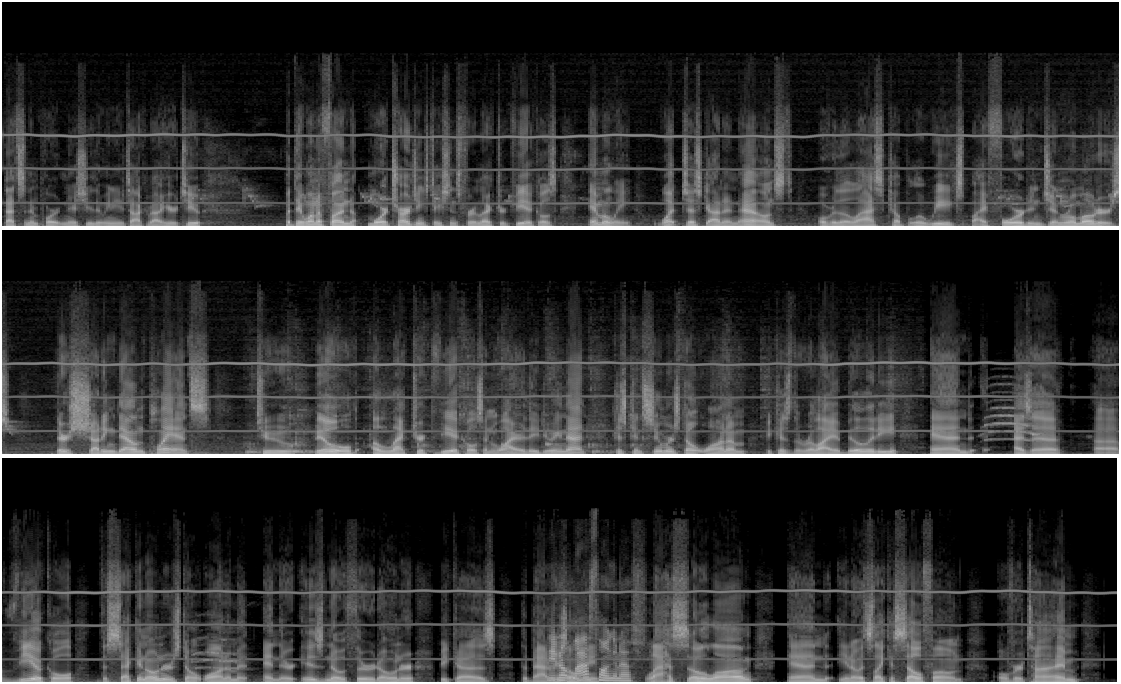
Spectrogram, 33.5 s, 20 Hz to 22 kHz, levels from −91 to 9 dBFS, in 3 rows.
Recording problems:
high-pitched whine; noticeable; throughout; 9 kHz, 15 dB below the speech
animal sounds; noticeable; until 26 s; 15 dB below the speech

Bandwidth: 17 kHz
